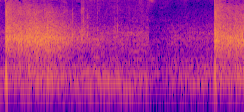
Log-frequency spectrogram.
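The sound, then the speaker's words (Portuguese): Sharp firecracker bangs burst out at the start and again near the end, each followed by a lingering wash of noisy, crackling outdoor sound: small festa junina-style firecrackers set off by students during a street protest at Largo de São Francisco. “Os estudantes levaram bombinhas de fogo de artifícios, dessas de festa junina.”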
